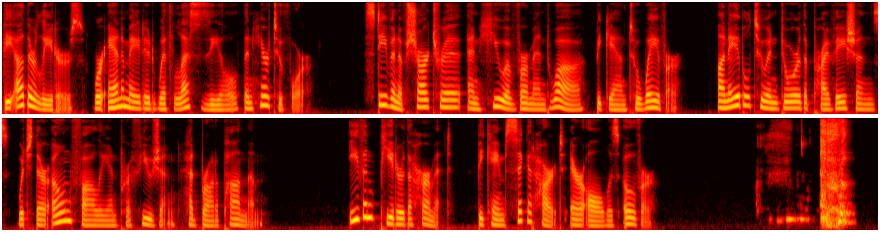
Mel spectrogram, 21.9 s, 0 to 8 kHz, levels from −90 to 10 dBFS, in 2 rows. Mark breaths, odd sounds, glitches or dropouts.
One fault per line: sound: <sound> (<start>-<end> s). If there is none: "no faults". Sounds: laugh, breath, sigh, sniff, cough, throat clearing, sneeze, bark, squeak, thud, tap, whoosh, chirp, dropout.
sound: cough (20.4-21.6 s)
